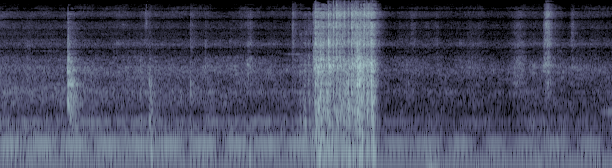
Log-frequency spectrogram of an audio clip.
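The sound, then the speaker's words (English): A brisk riffle of a Romance Angels oracle card deck being shuffled, one short dense burst midway, with a few soft ticks and taps of the cards before and after. “Alright, I'm going to go ahead and pull out a Romance Angels card.”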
